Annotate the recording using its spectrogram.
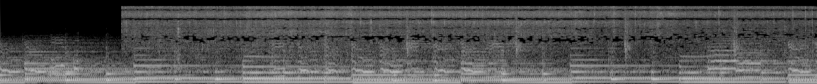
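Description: Electronic background music with a bass line stepping to a new note about once a second, and a steady hiss that starts abruptly about a second in and stays under the music.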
